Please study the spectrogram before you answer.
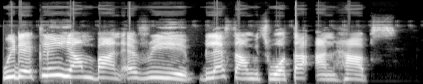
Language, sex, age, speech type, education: Nigerian Pidgin, female, 30-45, spontaneous, tertiary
